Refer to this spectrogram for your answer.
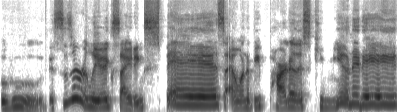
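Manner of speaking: put-on Valley Girl accent, "space" drawn out. Retelling what first year students said at the collective: imitating students in Valley Girl accent. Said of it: "everyone has a Valley Girl accent in my world".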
